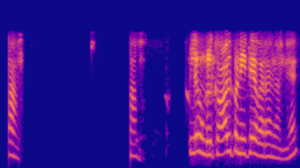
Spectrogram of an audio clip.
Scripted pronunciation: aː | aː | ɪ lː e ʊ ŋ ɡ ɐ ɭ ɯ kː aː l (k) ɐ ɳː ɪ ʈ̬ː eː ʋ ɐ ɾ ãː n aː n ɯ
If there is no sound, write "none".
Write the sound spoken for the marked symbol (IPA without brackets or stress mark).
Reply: p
